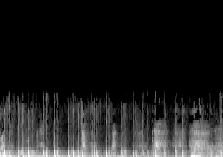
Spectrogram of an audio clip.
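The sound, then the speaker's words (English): Horse hooves clatter and scramble in quick, irregular bursts, with a few strained vocal sounds mixed in over a low rumbling background, as a horse struggles near the edge of a canyon. “I was sure he was going to pitch us both over the side, stupid horse.”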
